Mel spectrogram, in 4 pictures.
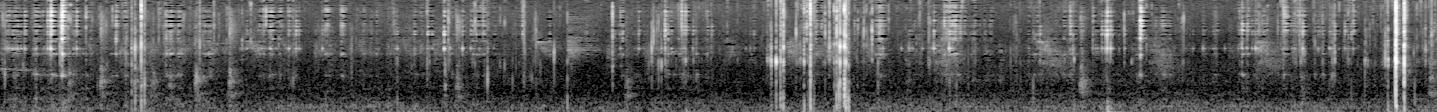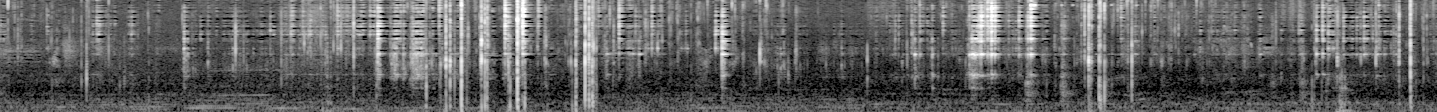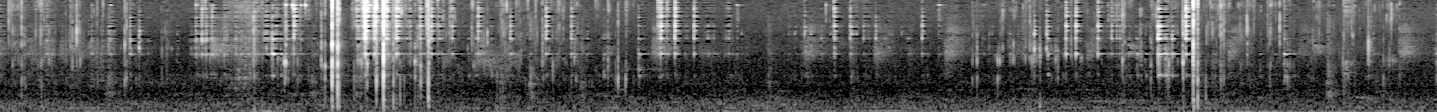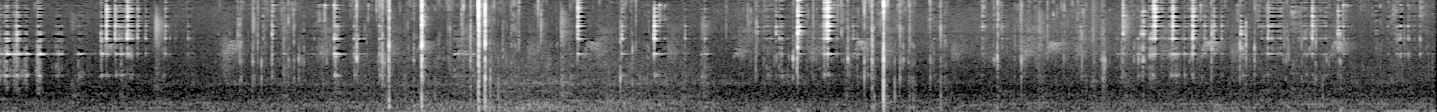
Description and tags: cat with collar eating food
Cat eating cat food with the sound of the collar against the bowl.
